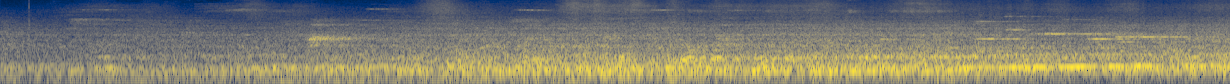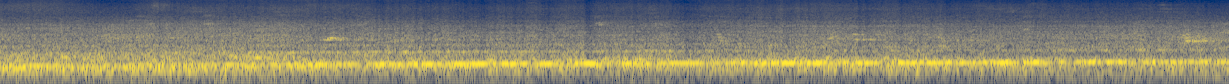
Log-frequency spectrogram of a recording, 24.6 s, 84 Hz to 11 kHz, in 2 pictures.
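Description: JR West 221 series electric train pulling out of an underground platform and accelerating away, a loud rumble building over the first few seconds. Its motor whine climbs slowly in pitch through the second half as it gathers speed.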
